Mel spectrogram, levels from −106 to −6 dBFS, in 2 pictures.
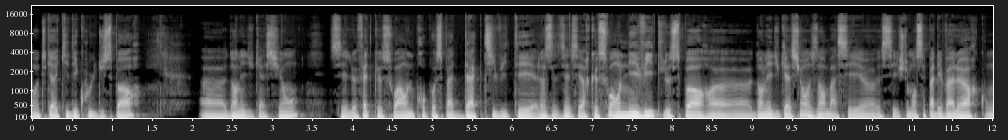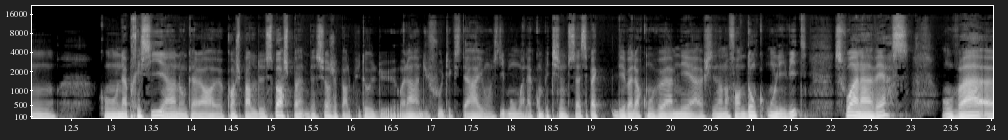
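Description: Nothing technically wrong can be heard in this recording of speech, and no faults turn up anywhere in the signal.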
